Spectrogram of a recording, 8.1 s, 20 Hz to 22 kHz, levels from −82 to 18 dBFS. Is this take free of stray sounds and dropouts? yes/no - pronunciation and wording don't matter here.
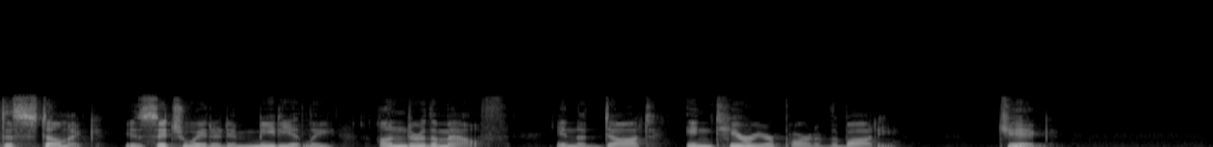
yes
